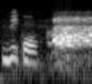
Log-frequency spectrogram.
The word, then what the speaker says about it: Kviku: Kic ba basa dito o Vico? Silent K Vico online loans.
